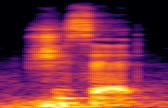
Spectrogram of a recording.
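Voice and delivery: ordinary delivery, nothing marked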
